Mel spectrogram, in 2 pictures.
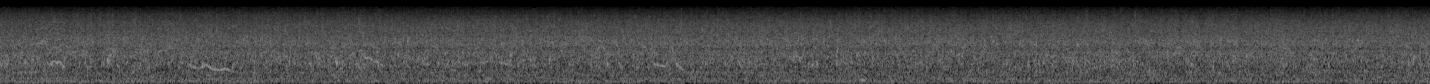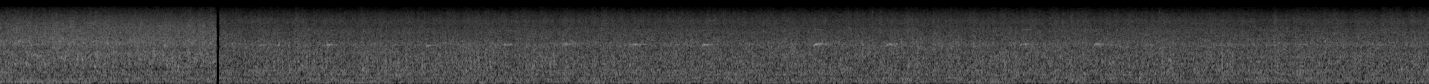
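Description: Steady rushing water, like a stream or small waterfall, dropping slightly in level about sixteen seconds in. Faint short high chirps recur over it in the second half.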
